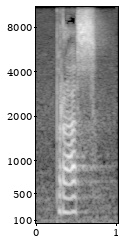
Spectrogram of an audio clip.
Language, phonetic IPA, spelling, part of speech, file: Belarusian, [pras], прас, noun, Be-прас.ogg
- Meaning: clothes iron (a hand-held device with a heated flat metal base used to smooth out wrinkles in clothes)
